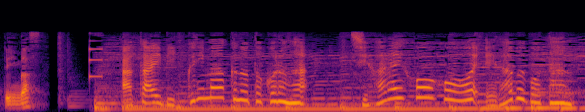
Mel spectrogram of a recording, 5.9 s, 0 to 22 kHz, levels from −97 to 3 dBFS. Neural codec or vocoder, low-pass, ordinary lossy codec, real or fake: none; none; none; real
